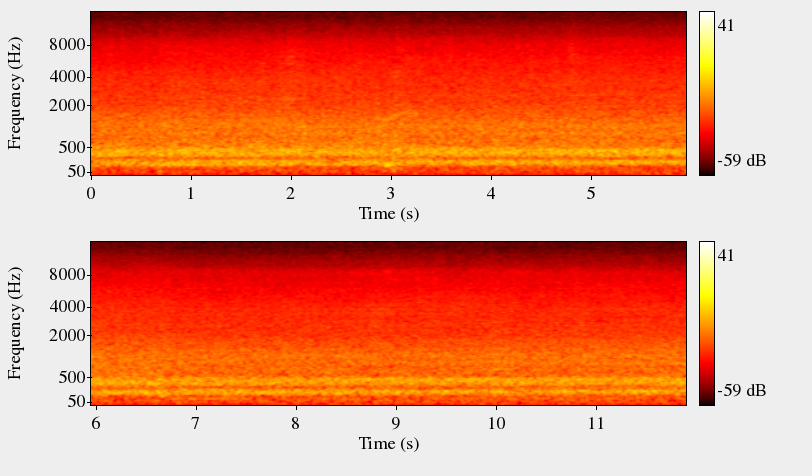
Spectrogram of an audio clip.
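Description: Honeybees buzz steadily inside an open hive box, a dense, continuous hum heard close up for the whole stretch with no voices over it.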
